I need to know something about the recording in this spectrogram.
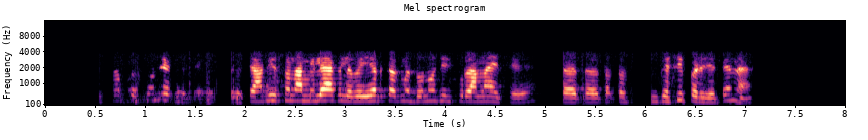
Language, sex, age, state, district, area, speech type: Maithili, female, 45-60, Bihar, Madhepura, urban, conversation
